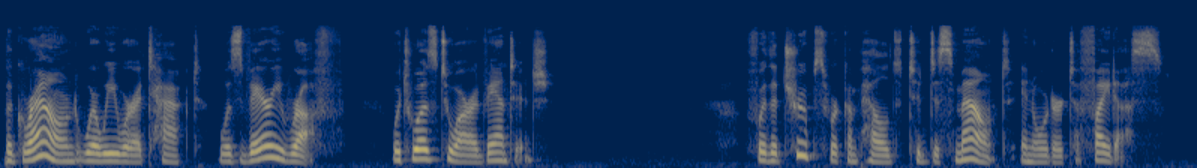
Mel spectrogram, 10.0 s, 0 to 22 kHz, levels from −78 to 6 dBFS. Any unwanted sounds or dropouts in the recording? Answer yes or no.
no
